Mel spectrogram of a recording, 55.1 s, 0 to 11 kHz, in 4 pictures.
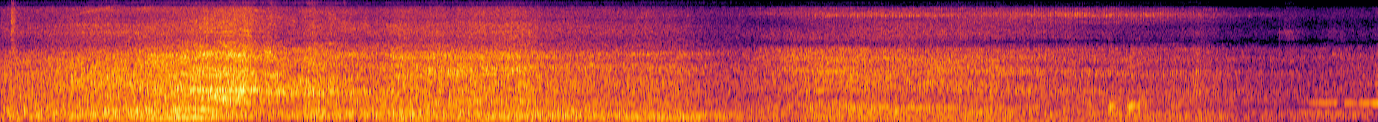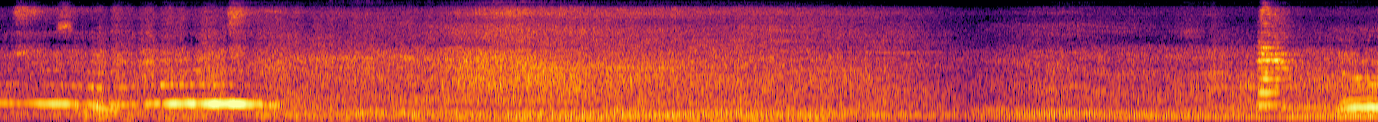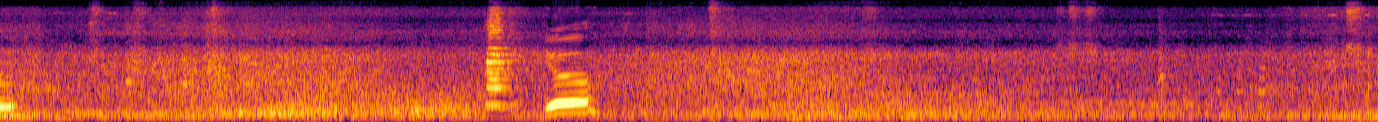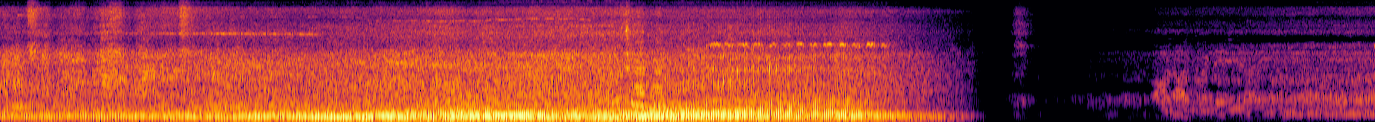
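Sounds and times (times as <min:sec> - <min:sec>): engine drone: 0:00.0 - 0:13.3
bus passing by: 0:00.0 - 0:51.6, 0:52.2 - 0:55.0
musical bus horn: 0:13.1 - 0:16.7, 0:26.3 - 0:26.8, 0:32.4 - 0:33.0, 0:47.5 - 0:50.4
short hisses: 0:51.4 - 0:51.8.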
